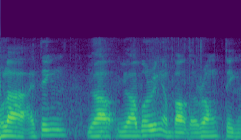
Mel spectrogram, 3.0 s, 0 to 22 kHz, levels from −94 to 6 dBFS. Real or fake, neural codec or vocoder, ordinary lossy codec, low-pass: fake; vocoder, 22.05 kHz, 80 mel bands, Vocos; none; 7.2 kHz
